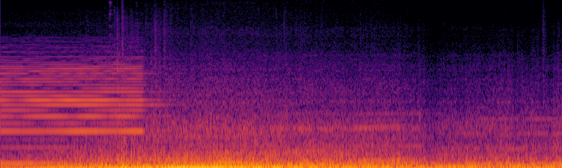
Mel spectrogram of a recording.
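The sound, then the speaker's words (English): A car engine rumbles low and steady, a tonal hum giving way to broader road noise as the vehicle rolls along slowly in the Ozark Mountains of Missouri, with no voices. “I got into the car again and drove on slowly.”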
